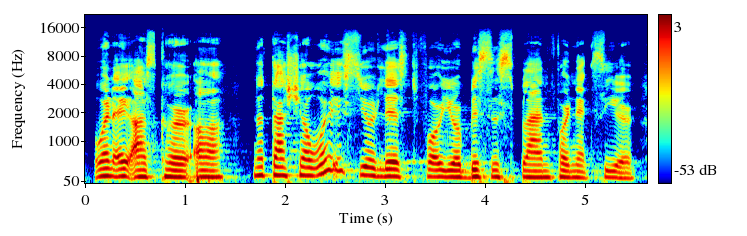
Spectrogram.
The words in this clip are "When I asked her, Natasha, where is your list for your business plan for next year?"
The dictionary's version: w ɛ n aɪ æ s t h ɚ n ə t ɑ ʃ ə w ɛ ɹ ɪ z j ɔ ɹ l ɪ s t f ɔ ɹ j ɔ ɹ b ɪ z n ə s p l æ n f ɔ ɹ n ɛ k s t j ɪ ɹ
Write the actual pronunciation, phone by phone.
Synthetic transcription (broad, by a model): w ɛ n aɪ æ s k h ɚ n ə t ɑ ʃ ə w ɛ ɹ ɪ s j ɔ ɹ l ɪ s t f ɔ ɹ j ɔ ɹ b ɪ s n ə s p l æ n f ɔ ɹ n ɛ k s t j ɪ ɹ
